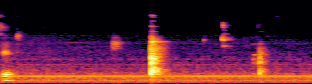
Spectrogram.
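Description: Liquid pours and trickles into a glass bottle.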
